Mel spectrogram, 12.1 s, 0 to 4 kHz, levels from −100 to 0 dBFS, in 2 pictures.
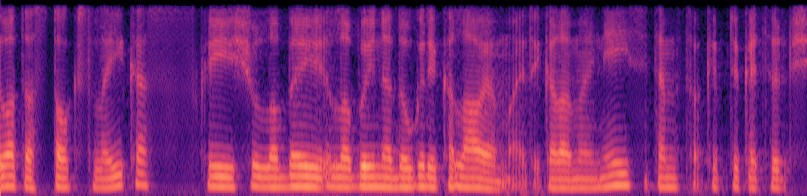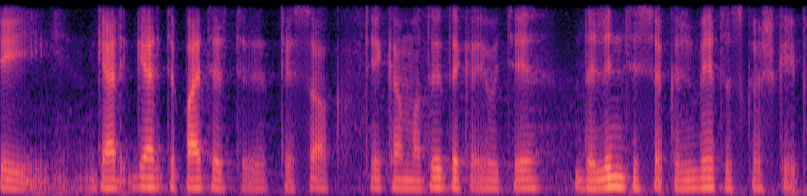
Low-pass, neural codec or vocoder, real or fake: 3.6 kHz; codec, 24 kHz, 0.5 kbps, DualCodec; fake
